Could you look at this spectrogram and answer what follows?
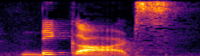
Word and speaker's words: Descartes: The statement "I think, therefore I am" is by Descartes. C is right answer. Here S is silent.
